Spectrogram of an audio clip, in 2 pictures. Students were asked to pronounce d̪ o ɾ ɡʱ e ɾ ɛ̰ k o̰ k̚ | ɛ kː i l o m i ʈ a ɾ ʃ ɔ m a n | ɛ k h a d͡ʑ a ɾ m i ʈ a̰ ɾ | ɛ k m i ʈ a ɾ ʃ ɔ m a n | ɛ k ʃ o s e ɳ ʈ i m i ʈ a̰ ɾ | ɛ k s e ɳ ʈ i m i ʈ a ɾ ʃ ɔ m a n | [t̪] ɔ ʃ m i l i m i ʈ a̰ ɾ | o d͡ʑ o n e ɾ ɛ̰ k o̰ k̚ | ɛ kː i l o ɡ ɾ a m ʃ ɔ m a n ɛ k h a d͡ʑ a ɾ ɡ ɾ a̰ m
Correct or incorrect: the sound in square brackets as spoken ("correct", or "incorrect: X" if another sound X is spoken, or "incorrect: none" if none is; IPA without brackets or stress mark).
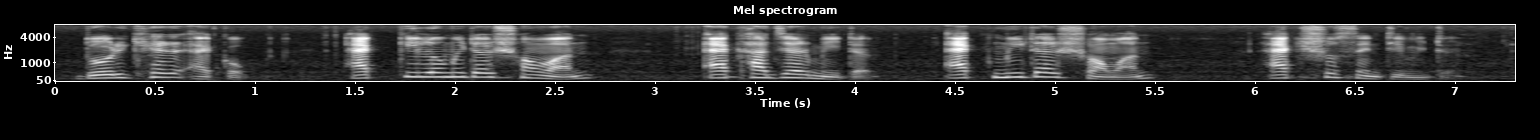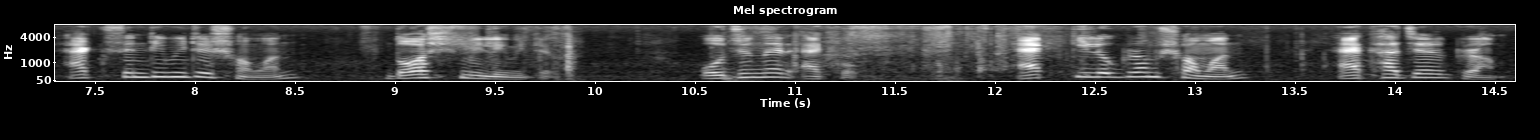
incorrect: d̪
